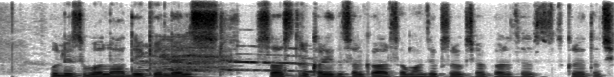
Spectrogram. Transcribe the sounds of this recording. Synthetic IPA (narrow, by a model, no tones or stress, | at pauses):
pʊlisbəlaːd̪ikelel | səst̪ɾəkʰəɾid̪səɾkaːɾsaːmaːd͡ʒɪksʊɾəkʃʰa | kəɾet̪t͡ʃʰ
